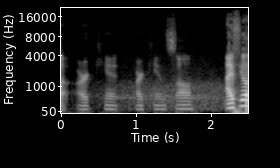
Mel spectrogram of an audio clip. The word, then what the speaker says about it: Arkansas: I mean, it is spelled that way, but it ain't pronounced that way. Why not just spell it Arkansas?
